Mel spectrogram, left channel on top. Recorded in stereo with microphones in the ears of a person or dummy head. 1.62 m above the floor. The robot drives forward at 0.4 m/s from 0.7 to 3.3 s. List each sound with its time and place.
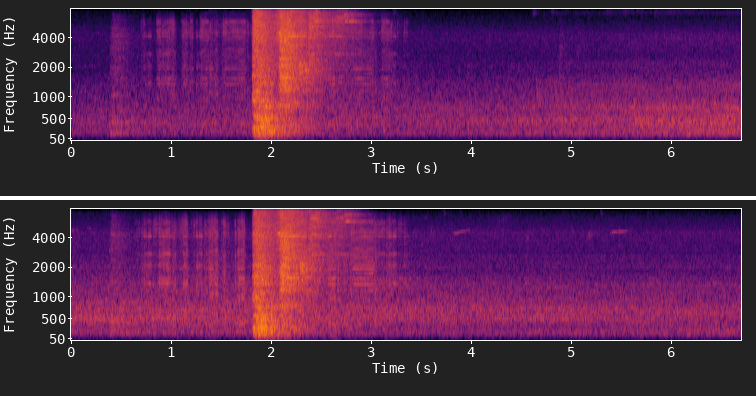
0.4 s a snare drum: 65° right (ahead or behind), 1.1 m
1.8 s breaking glass: 35° left (ahead or behind), 1.4 m; by 2.8 s 25° left (ahead or behind), 1.7 m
